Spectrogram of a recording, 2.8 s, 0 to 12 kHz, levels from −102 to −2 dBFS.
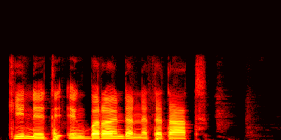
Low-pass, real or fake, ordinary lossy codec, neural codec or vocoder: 7.2 kHz; real; none; none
